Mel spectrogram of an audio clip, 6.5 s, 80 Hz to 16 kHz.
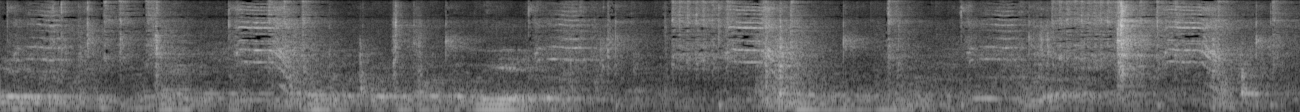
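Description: Shimano 105 Di2 electronic derailleurs whirring several times as their motors shift gears, with the chain clicking onto new sprockets as the crank is turned by hand.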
